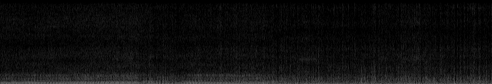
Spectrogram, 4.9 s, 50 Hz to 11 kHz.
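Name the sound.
Indian Chieftain 112 motorcycle accelerating in sport mode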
